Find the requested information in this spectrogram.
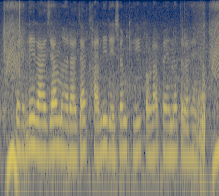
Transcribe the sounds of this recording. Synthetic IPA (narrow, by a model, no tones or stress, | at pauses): pɛɦleɾaːd͡ʒamɐɦaɾaːd͡ʒakʰaːliɾeːʃəmkeikɐpɽapɛɦnət̪ɾɐɦẽː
